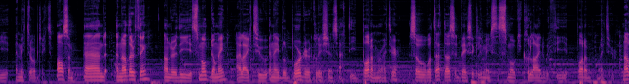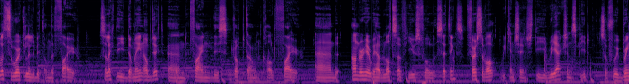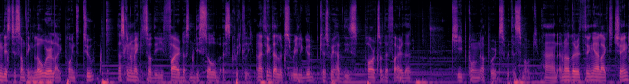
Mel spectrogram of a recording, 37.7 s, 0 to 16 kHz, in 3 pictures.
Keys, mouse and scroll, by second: 0.2-0.7 middle drag, 0.7 click, 1.0-3.9 middle drag, 8.7-9.4 drag, 9.4 space, 11.9 space, 12.3-13.9 scroll up 1, 14.4 click, 16.3 scroll down 6, 18.6-20.0 drag, 24.4-26.2 drag, 30.2 middle click, 30.4 space, 33.5 space, 33.7-35.5 middle drag, 35.5 space.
